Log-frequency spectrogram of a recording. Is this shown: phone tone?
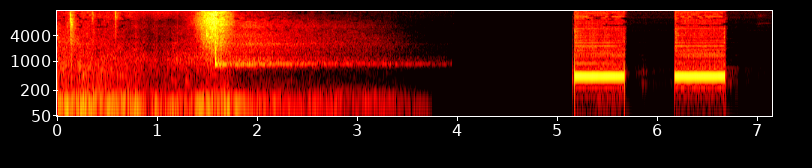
yes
